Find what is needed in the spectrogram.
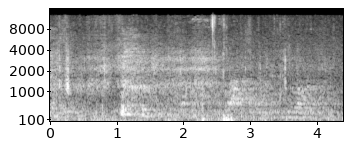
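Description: Near silence: room tone with a few faint scattered clicks.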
